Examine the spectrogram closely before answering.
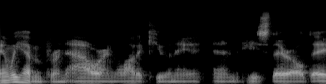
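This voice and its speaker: Speaking at a moderate pace, the man has vocal fry and ordinary pitch variation. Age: 70s. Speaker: entrepreneur and journalist. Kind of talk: casual chat. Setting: studio.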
